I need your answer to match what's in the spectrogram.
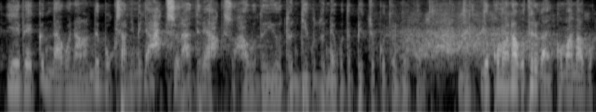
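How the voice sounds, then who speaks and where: A man preaching a revival sermon, telling stories with lively acted-out voices and sudden whispers. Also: mid-range voice, long reverb tail. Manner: animated storytelling, acting out voices, dropping to whispers. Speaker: pastor. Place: church hall.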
